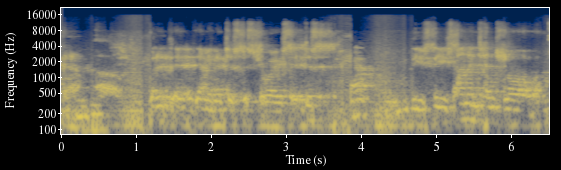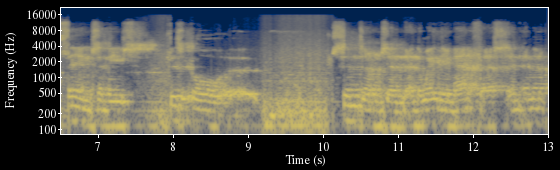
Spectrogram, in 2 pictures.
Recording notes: Again, the sound quality is not ideal, but the content is important.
